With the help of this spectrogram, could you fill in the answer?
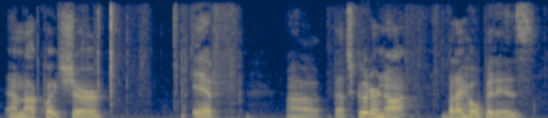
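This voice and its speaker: A man hosting a live craft tutorial, talking viewers through each step in a soothing, relaxed and unhurried way. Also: fairly high pitch, vocal fry.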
